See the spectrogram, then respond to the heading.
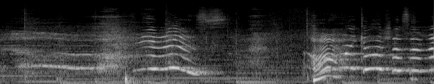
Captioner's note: gasps ecstatically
